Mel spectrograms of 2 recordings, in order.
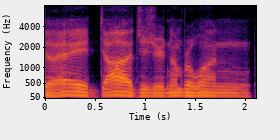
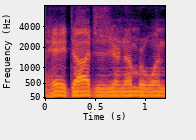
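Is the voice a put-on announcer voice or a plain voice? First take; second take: announcer; plain. First: It is said in a put-on announcer voice. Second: It is said in an ordinary untrained voice. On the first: A skilled voice artist is speaking. "I can do a voice" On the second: Someone without voice talent is speaking. "someone who doesn't have that talent, that voice"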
